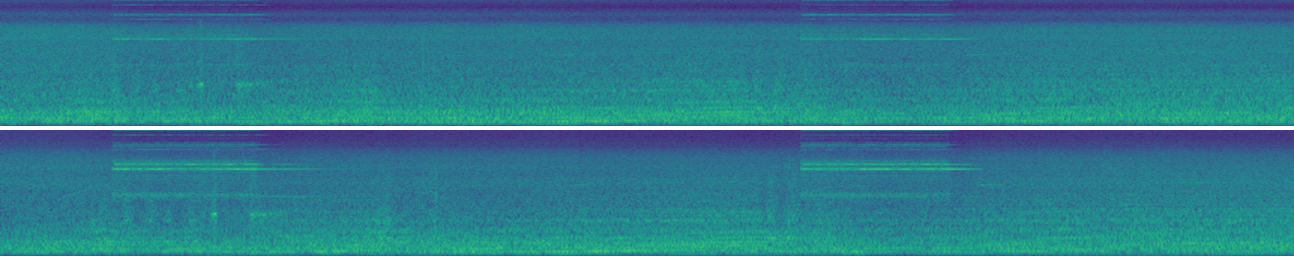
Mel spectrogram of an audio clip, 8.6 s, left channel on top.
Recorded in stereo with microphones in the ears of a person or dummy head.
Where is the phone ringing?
25° right (ahead or behind).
